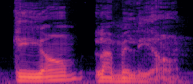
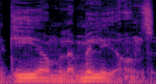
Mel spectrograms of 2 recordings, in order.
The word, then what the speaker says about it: Guillaume le Million: Guillaume le Million. Oh, too late. If it doesn't rhyme, you're not pronouncing it right.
